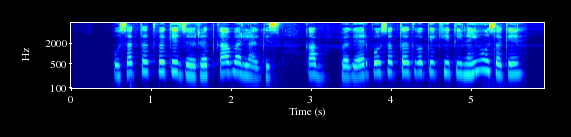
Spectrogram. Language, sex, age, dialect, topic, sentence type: Chhattisgarhi, female, 18-24, Central, agriculture, question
